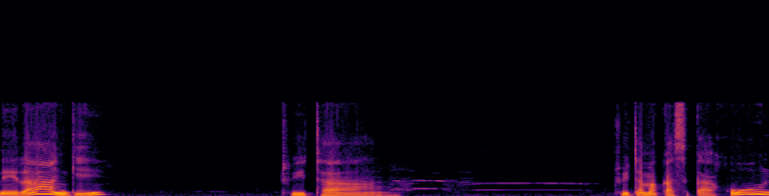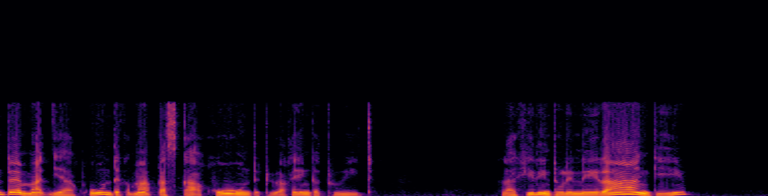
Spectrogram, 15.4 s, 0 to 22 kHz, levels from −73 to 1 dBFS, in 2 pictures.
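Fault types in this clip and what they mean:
4-bit ADPCM compression: each sample is coded as a small 4-bit step from a predicted value, so a plainly audible gritty hiss rides on the speech and rises and falls with its loudness, with roughness on sharp onsets where the step size lags behind. Nothing is heard above 10.6 kHz, which fits a sample rate near 22 kHz. Plain low-bit quantisation leaves a steady noise floor, and perceptual codecs swirl rather than hiss.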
